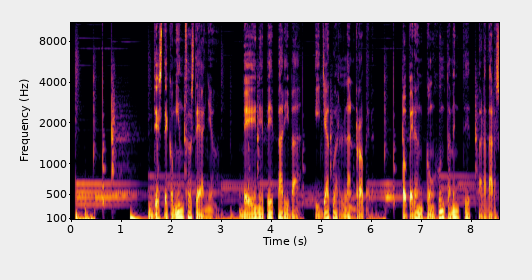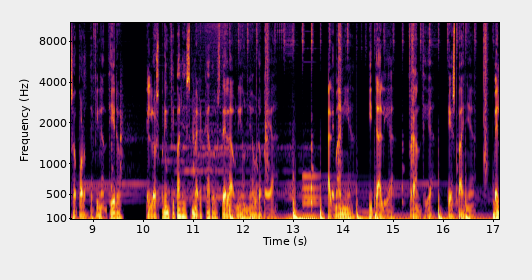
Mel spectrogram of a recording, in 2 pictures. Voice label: Corporate, deep, trustworthy, confident Male Voice; Publicidad; Bnp Paribas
